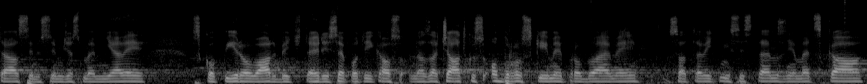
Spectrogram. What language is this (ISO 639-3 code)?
ces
